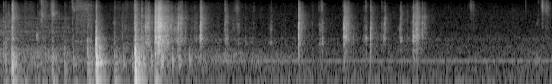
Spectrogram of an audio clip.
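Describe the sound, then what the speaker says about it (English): Tape being torn and pressed onto a paper book for a Tic Tac craft, giving scattered crinkly rips and soft taps at close range, quiet with no talking. "I now need to put some tape along this part because this is going to stick inside the book."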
